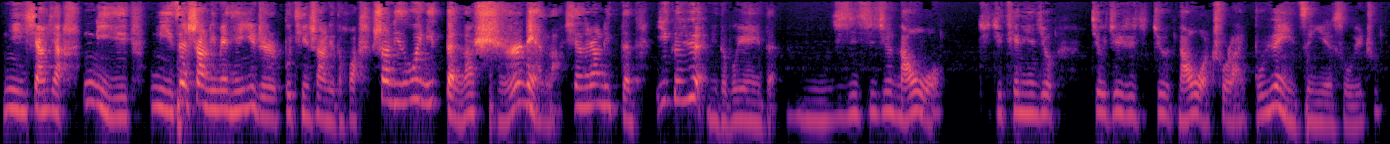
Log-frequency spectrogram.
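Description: A woman's voice: medium pitch, expressive, a little fast, darkish tone, slightly rough. A middle-aged woman teaching a sermon on prayer, chiding her listeners with rhetorical questions and stumbling over repeated words. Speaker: Bible teacher.

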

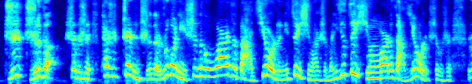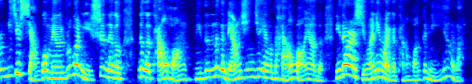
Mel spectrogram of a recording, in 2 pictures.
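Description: A middle-aged woman from mainland China gives an animated sermon, mixing personal testimony with questions to her listeners. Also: a little high, quick pace, few pauses, husky. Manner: animated, repeatedly asks "是不是". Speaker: preacher.

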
